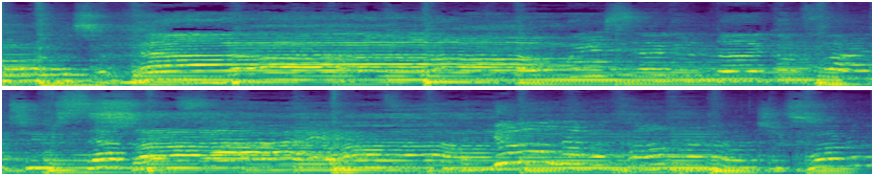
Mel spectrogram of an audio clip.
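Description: Live song: a man sings long held notes with sliding pitch into a microphone, accompanied by an acoustic guitar.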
